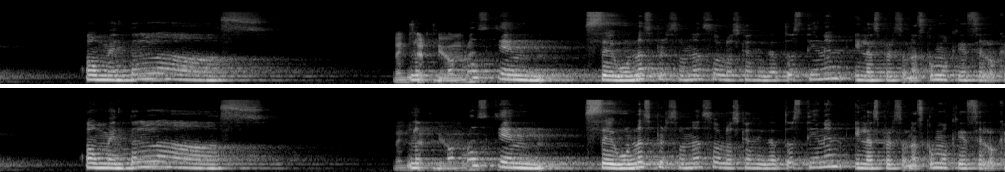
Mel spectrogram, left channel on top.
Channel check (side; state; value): both; normal; correlation 0.74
